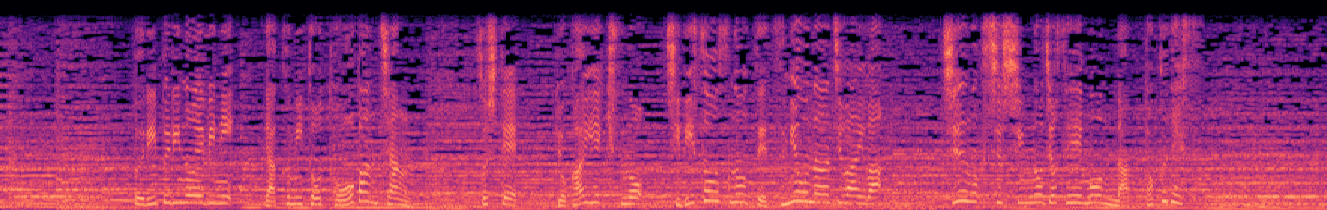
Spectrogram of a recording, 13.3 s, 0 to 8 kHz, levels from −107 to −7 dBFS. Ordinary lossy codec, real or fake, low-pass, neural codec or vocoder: none; real; 7.2 kHz; none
